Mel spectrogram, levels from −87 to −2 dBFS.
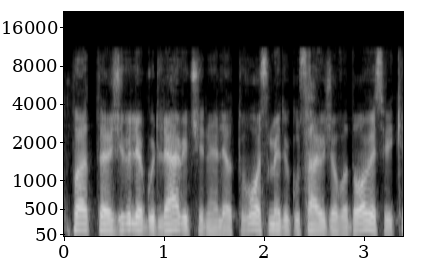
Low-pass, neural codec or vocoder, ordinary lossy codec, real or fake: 10.8 kHz; codec, 44.1 kHz, 3.4 kbps, Pupu-Codec; AAC, 64 kbps; fake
